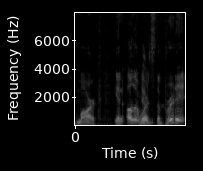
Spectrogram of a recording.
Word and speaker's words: marque: The British government or different it spelled like it would be called letters of marquee but it's pronounced letters of mark.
